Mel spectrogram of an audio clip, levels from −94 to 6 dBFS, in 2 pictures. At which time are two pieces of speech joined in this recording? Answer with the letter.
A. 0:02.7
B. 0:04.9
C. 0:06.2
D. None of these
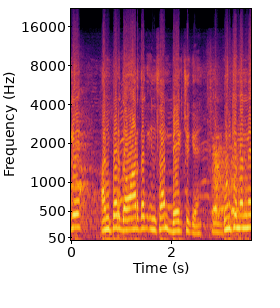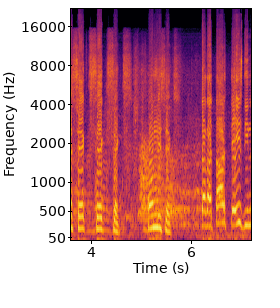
C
